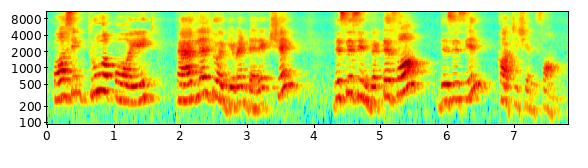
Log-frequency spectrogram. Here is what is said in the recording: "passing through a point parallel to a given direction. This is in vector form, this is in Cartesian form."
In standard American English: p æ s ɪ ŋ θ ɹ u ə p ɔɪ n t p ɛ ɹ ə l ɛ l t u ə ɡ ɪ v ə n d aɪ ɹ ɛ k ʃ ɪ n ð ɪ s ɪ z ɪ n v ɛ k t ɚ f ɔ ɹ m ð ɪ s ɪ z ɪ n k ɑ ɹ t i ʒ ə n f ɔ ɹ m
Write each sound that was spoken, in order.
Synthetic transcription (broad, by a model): p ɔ s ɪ ŋ t ɹ u ə p ɔɪ n t p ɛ ɹ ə l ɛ l t u ə ɡ ɪ v ə n d aɪ ɹ ɛ k ʃ ɪ n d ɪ s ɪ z ɪ n v ɛ k t ɚ f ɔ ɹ m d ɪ s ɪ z ɪ n k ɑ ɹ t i ʃ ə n f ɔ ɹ m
